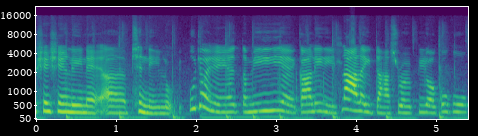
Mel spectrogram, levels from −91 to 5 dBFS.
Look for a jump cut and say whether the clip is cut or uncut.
cut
